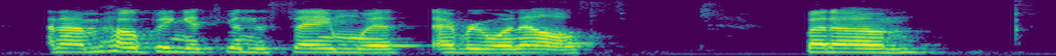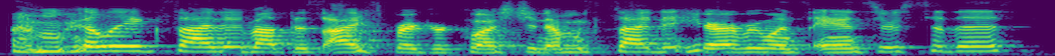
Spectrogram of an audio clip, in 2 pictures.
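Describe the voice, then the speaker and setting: A woman talks at a very fast pace, her pitch fairly high with ordinary variation. Her tone is bright and sharp. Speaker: discussion leader. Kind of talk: group discussion.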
